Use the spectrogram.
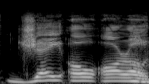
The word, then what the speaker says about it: Joro: It's Joro.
